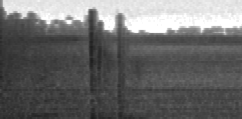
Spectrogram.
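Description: An explosion bursts with a loud whoosh.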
